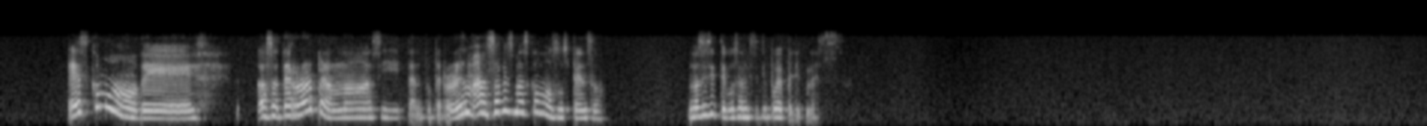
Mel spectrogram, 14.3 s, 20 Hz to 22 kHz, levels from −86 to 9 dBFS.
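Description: Speech, with no technical faults to report.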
